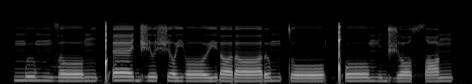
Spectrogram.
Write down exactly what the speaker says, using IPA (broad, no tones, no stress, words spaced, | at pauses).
mɯːmnzɤːŋ ǃʼɛːd͡ʒɯʃɤjɤːj ɾʌ ɾʌː ɾɯmtoː ǃʼoːm d͡ʒo sˤɤŋ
